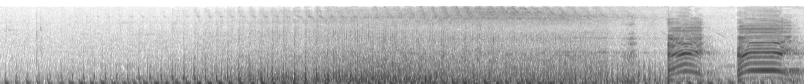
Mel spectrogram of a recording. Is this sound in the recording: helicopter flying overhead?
yes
